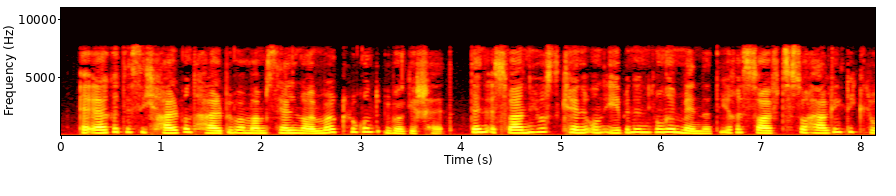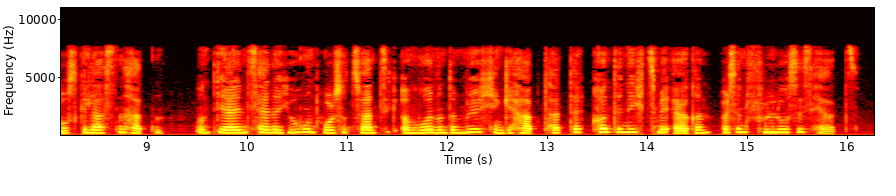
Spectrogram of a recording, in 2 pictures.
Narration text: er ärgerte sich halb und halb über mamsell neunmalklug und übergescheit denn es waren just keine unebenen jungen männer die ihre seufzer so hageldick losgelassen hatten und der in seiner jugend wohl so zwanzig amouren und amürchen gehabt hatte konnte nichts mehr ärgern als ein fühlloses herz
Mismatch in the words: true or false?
false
